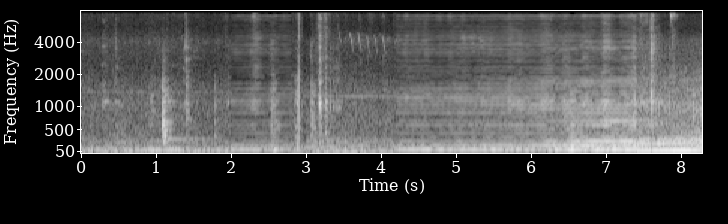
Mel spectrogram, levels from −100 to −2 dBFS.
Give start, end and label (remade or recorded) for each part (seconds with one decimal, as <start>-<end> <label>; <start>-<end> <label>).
0.0-2.0 recorded; 2.0-2.8 remade; 2.8-4.2 recorded; 4.2-7.4 remade; 7.4-8.3 recorded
